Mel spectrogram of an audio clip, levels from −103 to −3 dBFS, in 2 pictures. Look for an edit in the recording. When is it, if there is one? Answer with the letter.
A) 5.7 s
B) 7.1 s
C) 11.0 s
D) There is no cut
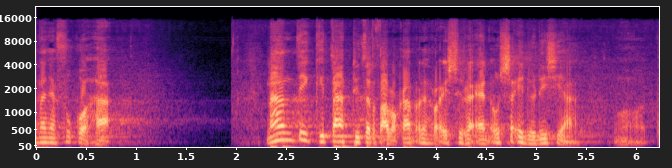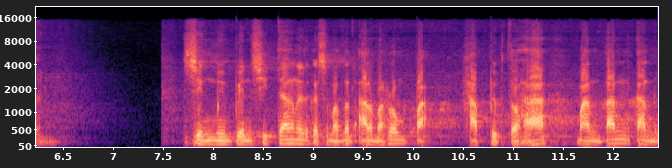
D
